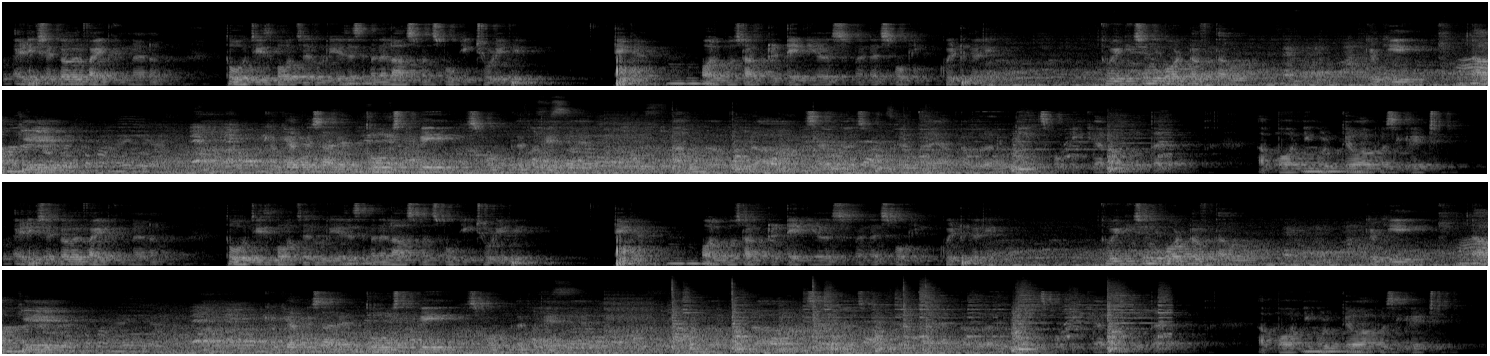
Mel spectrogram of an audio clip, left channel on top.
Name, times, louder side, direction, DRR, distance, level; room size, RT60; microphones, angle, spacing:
voice 1, 0.1-1.6 1.9-5.2 6.1-6.5 7.0-9.9 11.0-12.4 13.6-15.5 16.8-17.2 17.5-20.8 21.5-26.6 27.1-29.2, left 1 dB, 15° left, 1 dB, 7.0 m, -36 dB
voice 2, 3.4-3.7 6.6-7.1 11.4-12.0 14.5-16.5 16.9-17.5 17.8-19.1 19.6-19.9 21.7-22.1 27.8-28.4, left 1 dB, 75° left, 6 dB, 3.9 m, -40 dB
sound 1, 9.8-25.2, left 1 dB, 45° left, 6.7 m, -37 dB
sound 2, 16.4-24.4, equal, 10° right, 5.6 m, -39 dB
sound 3, 21.5-26.6, right 3 dB, 90° right, 1.3 m, -36 dB
27.0 x 25.0 x 8.2 m, 1.3 s
head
